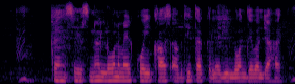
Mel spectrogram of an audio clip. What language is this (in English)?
Magahi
